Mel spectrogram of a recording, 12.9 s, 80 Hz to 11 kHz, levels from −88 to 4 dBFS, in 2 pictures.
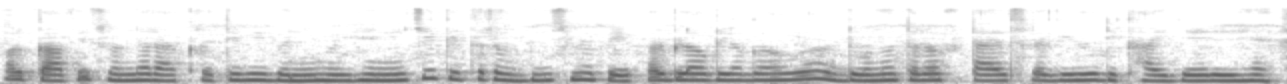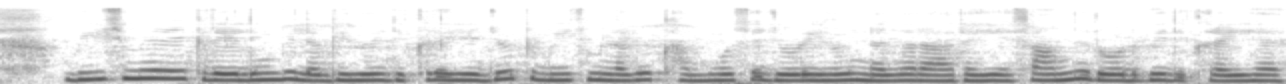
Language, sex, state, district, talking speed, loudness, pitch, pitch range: Hindi, male, Uttar Pradesh, Hamirpur, 260 wpm, -34 LUFS, 235 Hz, 225-245 Hz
